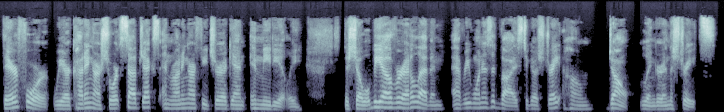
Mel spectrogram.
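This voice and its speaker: Man playing a higher-voiced formal theater manager. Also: dry recording, close to an everyday voice. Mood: official, cautioning. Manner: formal, measured announcing. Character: formal theater manager making a cautionary announcement. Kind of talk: 1940s radio play acting.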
